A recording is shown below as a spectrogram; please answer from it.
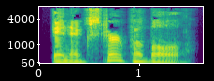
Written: inextirpable

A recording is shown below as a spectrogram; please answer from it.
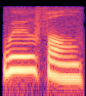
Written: rueful

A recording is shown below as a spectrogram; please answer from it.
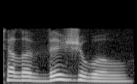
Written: televisual

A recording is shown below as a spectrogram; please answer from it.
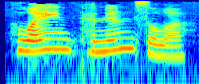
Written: Lleyn Peninsula

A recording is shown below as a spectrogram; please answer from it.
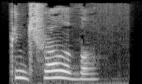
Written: controllably

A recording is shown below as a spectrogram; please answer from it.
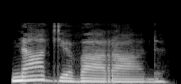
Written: nagyvarad

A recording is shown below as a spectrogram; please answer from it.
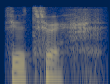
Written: Wuthrich

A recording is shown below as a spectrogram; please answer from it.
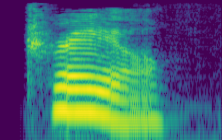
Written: treille

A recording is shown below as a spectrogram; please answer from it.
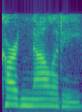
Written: cardinality

